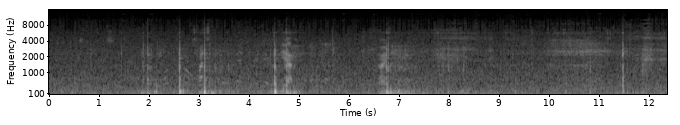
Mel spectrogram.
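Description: A few sharp clicks and knocks from ski gear being handled, bunched a couple of seconds in, then a softer thump, over a low rumble with faint voices in the background.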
